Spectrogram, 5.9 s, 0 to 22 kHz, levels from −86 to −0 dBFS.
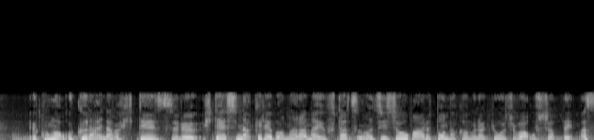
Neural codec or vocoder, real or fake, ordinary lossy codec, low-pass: codec, 16 kHz, 8 kbps, FunCodec, trained on LibriTTS, 25 frames a second; fake; none; 7.2 kHz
